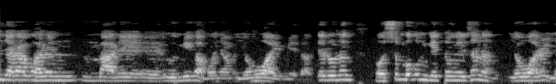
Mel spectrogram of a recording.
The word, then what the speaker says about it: 여호와: 때로는 순복음 계통에서는 여호와를 야훼라고도 하기도 하고 그러죠. 뭐 여호와나 야훼나 외국말이니까 그것을 발음하기에 따라서 다릅니다. 그래서 뭐 야훼라고 그래도 되고 여호와라고 그래도 되고 발음하는 사람의 차이니까 여호와가 뭐야, 야훼지, 뭐, 그러지 마세요. 똑같아요.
